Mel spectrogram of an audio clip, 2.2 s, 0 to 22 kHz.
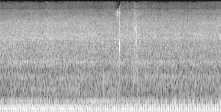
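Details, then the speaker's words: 1991 Plymouth Colt Vista, Mitsubishi 4G63, 74K miles, bought as non-runner, first start: deep loud steady idle drone with coarse rumble; exhaust leak, exhaust still exits mufflers, broken flex pipe suspected. "well it's not completely cut because we have exhaust coming out of the mufflers probably a broken flex pipe"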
